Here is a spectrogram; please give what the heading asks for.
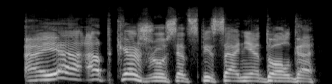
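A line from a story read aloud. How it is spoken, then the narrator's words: Shouted, puffy man. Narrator (Russian): выкрикнул один слегка опухший мужчина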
